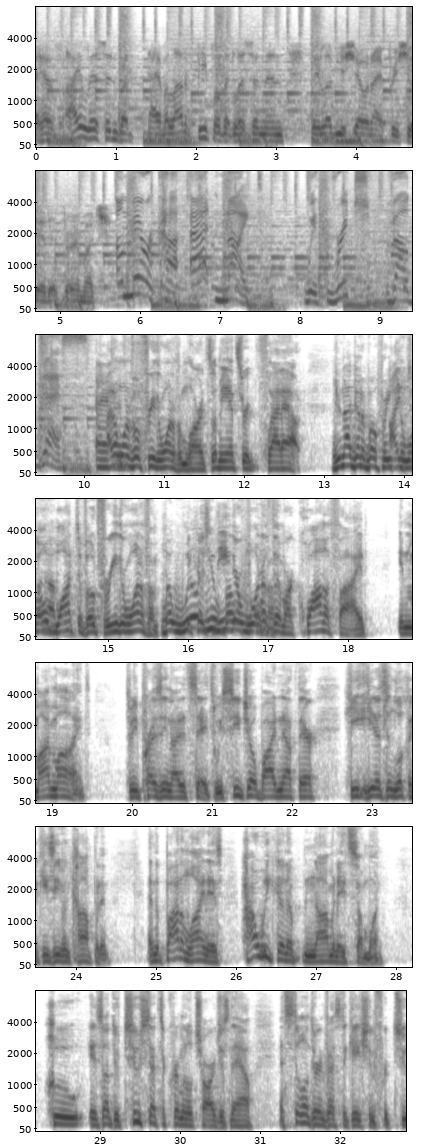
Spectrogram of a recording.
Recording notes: Takes your calls on Open Phones Across America.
